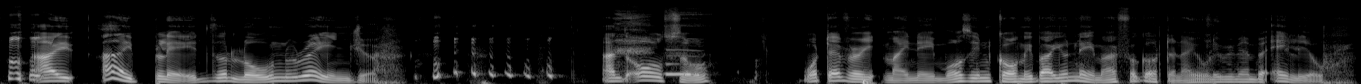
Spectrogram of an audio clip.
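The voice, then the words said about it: Put-on foreign accent, vaguely Italian. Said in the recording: “And now you're sounding kind of Italian. ... That was not Italian either. What the hell accent am I doing? I'm just going to go back to my regular accent.”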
